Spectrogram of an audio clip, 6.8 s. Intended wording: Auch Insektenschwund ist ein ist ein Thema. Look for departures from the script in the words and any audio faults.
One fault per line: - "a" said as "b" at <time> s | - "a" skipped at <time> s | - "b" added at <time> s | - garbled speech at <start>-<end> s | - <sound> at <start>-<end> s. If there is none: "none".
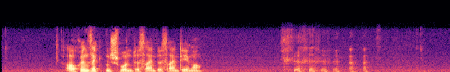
- laugh at 4.2-5.7 s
